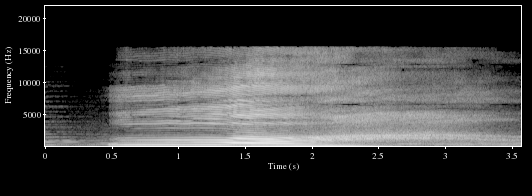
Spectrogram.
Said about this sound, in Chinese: 烙饼的香味儿终于把弗洛格弄醒了。弗洛格打了一个很长很长的哈欠。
